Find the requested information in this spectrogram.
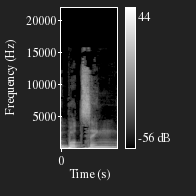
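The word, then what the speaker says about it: botsing: we call that the bot sing all right do bear in mind the pronunciation the n and the g at the end are pronounced exactly the same like in english wing sing thing the boxing right we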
